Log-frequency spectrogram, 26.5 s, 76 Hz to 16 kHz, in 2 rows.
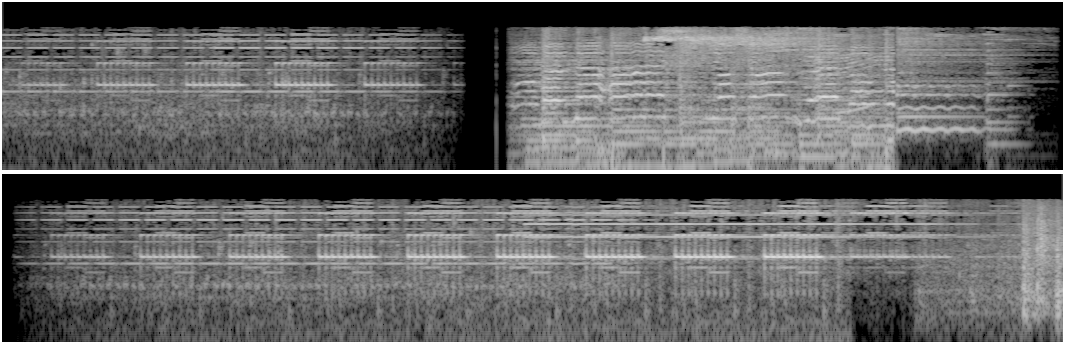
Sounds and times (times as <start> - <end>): Alarm clock: 0.0 - 5.8, 13.4 - 26.5.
